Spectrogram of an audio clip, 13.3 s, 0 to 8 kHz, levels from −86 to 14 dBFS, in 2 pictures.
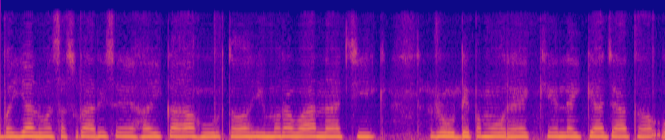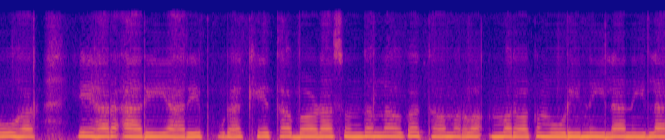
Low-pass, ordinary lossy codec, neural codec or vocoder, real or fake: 7.2 kHz; none; codec, 16 kHz in and 24 kHz out, 1 kbps, XY-Tokenizer; fake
